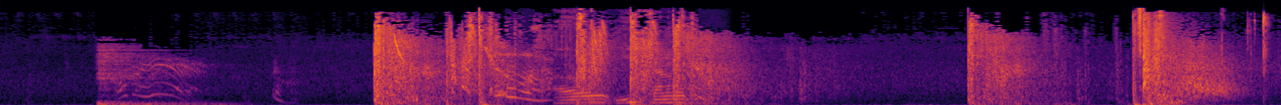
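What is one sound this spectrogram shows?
A rifle fires with a loud crack.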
